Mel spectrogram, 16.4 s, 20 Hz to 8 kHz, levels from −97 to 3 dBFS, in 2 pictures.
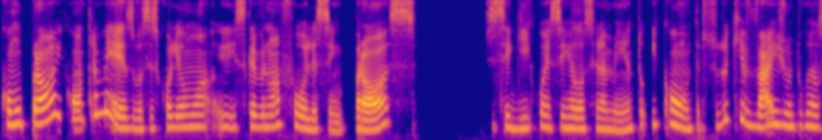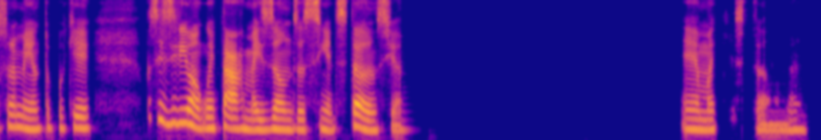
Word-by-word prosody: como 255 +1 +1
pró 275 +7 +6
e 425 - -1
contra 180 - -3
mesmo, 190 - +1
você 195 +2 -2
escolher 205 +2 -3
uma 215 0 -4
e 215 -1 -8
escrever 210 +1 -3
em - - -5
uma 250 - -1
folha, 195 -9 -2
assim: 155 -5 -3
prós 180 - +6 0.7
de 220 - -4
seguir 190 -2 -3
com 230 - -4
esse 205 0 -1
relacionamento, 185 -2 -4
e 255 - -7
contra, 225 -9 +1
tudo 310 +9 -8
que 340 -3 -4
vai 230 +1 +3
junto 230 -1 -5
com 230 - -5
o - - -2
relacionamento, 200 -3 -4
porque 195 0 -5 0.6
vocês 345 -7 -1
iriam 275 -2 +4
aguentar 190 -1 +3
mais 170 +1 -1
anos, 175 -1 -1
assim, 170 +1 +1
a - - -6
distância? 175 -3 +2 2.8
É 180 -1 -3
uma 170 0 -4
questão, 85 - -11
né. 165 - -11
195 Hz, 155 wpm, -22 LUFS, 180-230 Hz, 2.8 s, pró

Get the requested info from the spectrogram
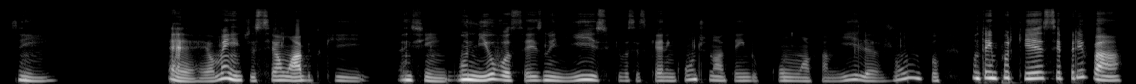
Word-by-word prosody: Sim. 175 -4 -3 1.1
É, 160 -9 +3
realmente 180 - +1
se 180 - -14
é 195 - 0
um 190 -1 0
hábito 180 +2 +2
que, 170 -1 -12 0.3
enfim, 185 -8 -3
uniu 215 +1 +8
vocês 185 -2 -3
no 195 - 0
início, 185 +4 -1
e - - -48
que 175 - -24
vocês 170 -1 -18
querem 175 -1 -9
continuar 195 -2 -6
tendo 170 -1 -12
com 170 -2 -9
a 155 - -10
família 160 +1 -8
junto, 225 - -7 0.3
não 285 - +4
tem 290 +1 +6
porquê 280 -1 +2
se 280 0 -7
privar. 250 - +1
185 Hz, 150 wpm, -21 LUFS, 170-220 Hz, 1.1 s, uniu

